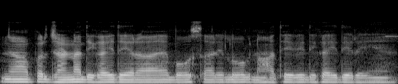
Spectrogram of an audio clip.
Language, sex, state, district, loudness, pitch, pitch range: Hindi, male, Uttar Pradesh, Saharanpur, -18 LUFS, 110 Hz, 105-110 Hz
